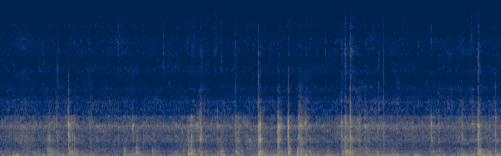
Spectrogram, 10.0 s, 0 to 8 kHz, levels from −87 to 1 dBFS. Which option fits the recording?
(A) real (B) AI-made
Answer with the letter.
B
